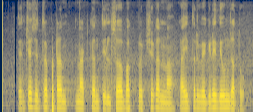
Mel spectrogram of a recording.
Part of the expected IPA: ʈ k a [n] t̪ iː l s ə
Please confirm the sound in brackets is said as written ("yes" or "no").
yes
